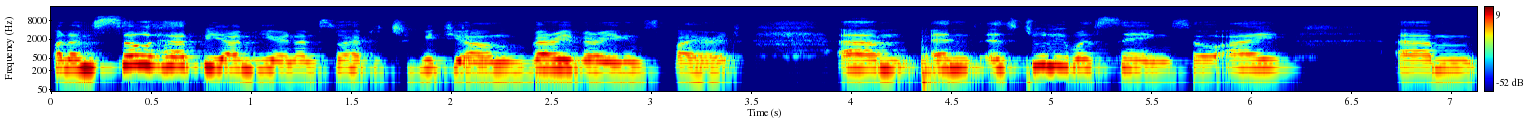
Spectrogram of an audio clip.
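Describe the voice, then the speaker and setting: A woman's fairly high voice at a fairly quick pace, with fairly even intonation. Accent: German. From Germany. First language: German. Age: 30s. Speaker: community founder. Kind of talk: panel discussion. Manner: hesitant, many fillers.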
